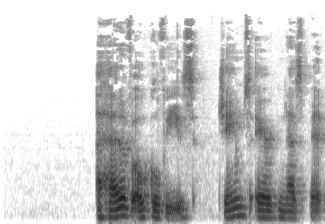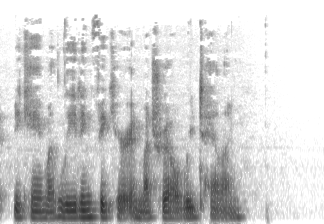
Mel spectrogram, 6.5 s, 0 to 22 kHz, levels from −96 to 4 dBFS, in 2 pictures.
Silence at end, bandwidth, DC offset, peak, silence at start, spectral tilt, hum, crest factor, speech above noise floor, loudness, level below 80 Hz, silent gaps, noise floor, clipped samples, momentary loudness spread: 0.8 s; 16.5 kHz; under 0.1%; -2 dBFS; 0.95 s; -6 dB/octave; none; 20 dB; 58 dB; -20 LUFS; -62 dBFS; none; -78 dBFS; under 0.1%; 13 LU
